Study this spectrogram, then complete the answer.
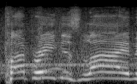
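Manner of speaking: big high hype call to open the show; hyped livestream host yelling the opener; shouted show opener. Real, not acted. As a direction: announce Saturday night like a host. Opening his live show.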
